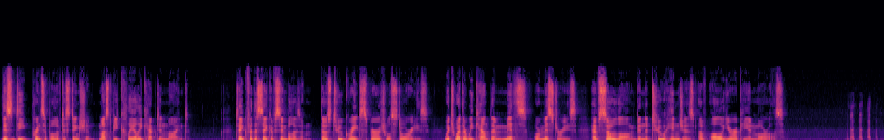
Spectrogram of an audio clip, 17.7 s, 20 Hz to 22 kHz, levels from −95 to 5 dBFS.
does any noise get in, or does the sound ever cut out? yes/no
yes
